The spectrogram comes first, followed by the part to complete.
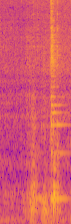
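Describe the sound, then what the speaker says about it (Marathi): Onion browning in a pan for misal, a soft sizzle that builds as it is stirred, with a brief louder scrape near the end and no talk. "आपल्याला छान भाजून घ्यायचं कांदा"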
